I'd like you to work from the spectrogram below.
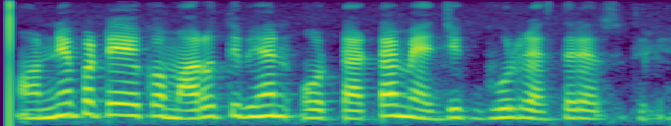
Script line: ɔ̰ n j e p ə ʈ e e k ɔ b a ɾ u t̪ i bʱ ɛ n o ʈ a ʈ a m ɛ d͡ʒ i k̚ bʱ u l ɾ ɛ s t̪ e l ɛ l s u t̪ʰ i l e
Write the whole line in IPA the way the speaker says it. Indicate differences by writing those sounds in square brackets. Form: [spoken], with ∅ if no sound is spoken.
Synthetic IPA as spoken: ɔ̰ n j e p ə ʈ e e k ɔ [m] a ɾ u t̪ i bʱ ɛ n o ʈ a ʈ a m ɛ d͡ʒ i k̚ bʱ u l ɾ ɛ s t̪ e [ɾ] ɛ [∅] s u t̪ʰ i l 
